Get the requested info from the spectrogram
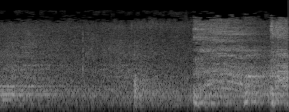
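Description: A short cough close to a handheld microphone, about one and a half seconds in, after a man's speech trails off.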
